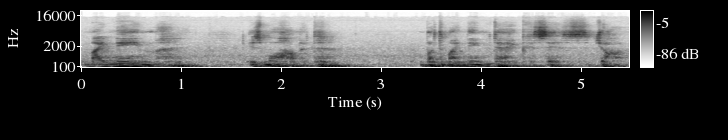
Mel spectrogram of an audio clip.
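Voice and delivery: put-on low, slow Egyptian accent telling his story. Bodega clerk Mohammed telling his story, low Egyptian accent. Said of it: "he says in a heavy accent".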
